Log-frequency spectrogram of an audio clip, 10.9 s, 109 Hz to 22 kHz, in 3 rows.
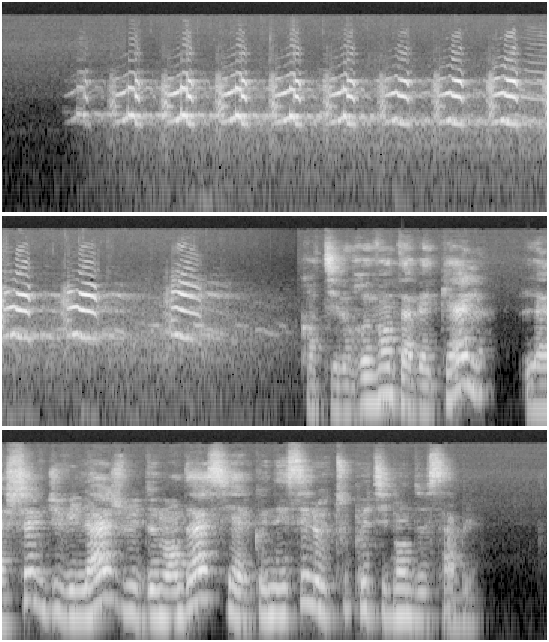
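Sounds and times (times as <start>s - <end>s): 
soft rushing noise: 0.0s - 9.4s
seagull squawking: 0.4s - 5.6s
speech: 5.7s - 10.8s.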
